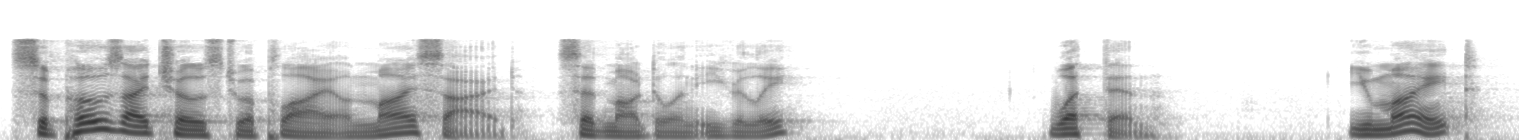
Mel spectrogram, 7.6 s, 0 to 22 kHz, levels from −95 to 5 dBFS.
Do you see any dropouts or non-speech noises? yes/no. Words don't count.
no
